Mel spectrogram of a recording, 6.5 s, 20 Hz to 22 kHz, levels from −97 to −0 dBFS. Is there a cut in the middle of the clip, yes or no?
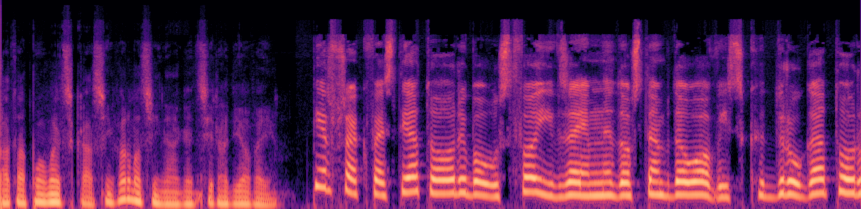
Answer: yes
